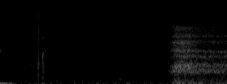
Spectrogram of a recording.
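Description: A man's breath into a microphone near the end, a short rush of air, after a quiet pause with one faint click.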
